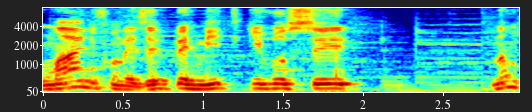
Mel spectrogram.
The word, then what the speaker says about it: mindfulness: Quase isso. Quase acertou. Mindfulness. É mais rápido.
